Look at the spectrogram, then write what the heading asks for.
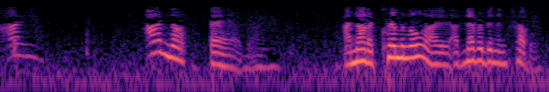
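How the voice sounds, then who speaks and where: An actress playing a guarded, wistful mistress in a vintage radio noir drama, husky-voiced, with a halting, dramatic delivery. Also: female voice, mid-range voice, sing-song, slight background noise, natural voice. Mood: defensive, shaken. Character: guarded, wistful mistress caught in a crime, female. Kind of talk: 1950s radio noir acting. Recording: dull vintage radio recording.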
